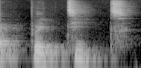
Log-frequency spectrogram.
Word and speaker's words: petite: Então, normalmente no feminino, a gente vai pronunciar a última consoante, tá certo?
